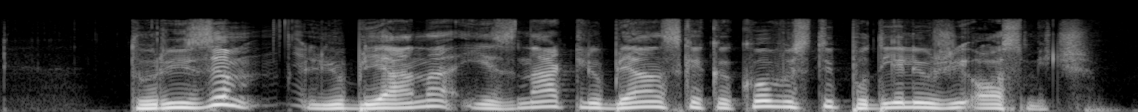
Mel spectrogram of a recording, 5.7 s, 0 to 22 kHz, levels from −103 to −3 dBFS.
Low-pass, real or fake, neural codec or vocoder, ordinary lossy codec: 10.8 kHz; real; none; none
